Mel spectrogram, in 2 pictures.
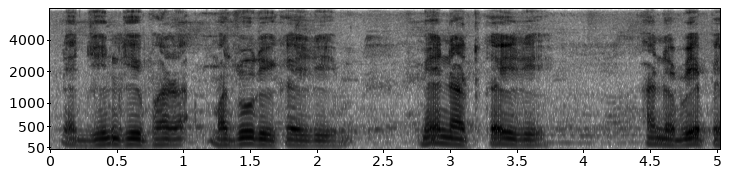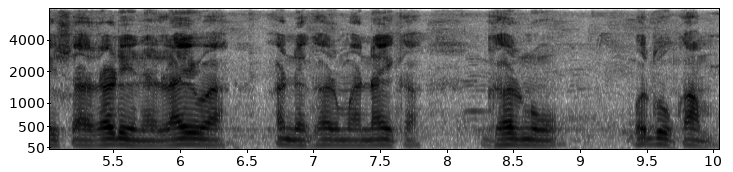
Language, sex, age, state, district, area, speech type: Gujarati, male, 60+, Gujarat, Rajkot, urban, spontaneous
